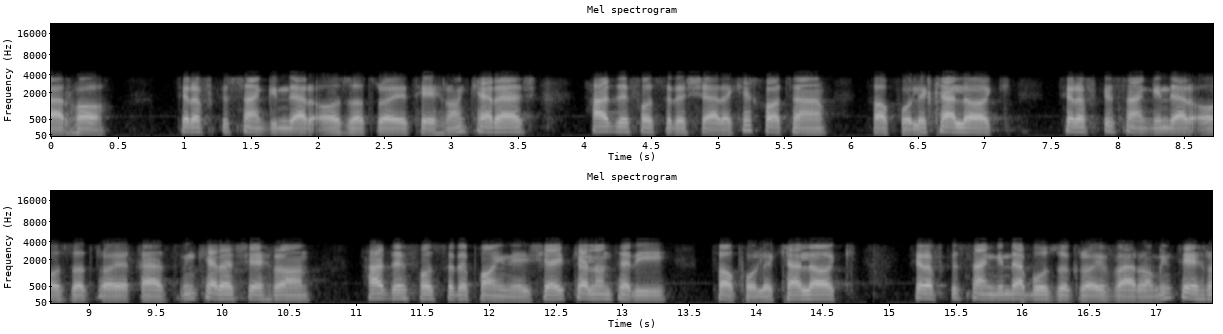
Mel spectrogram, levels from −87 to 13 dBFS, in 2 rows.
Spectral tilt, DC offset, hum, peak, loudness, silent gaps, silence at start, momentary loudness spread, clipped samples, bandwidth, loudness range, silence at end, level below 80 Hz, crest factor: -2 dB/octave; under 0.1%; none; -4 dBFS; -25 LUFS; none; 0 s; 6 LU; under 0.1%; 4.6 kHz; 1 LU; 0 s; -66 dBFS; 22 dB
